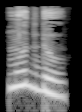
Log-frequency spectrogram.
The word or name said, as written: ಮಿದ್ದು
